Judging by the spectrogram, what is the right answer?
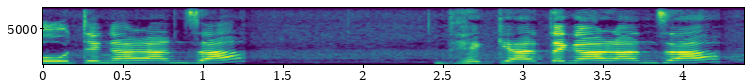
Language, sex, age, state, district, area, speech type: Assamese, female, 18-30, Assam, Golaghat, urban, spontaneous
